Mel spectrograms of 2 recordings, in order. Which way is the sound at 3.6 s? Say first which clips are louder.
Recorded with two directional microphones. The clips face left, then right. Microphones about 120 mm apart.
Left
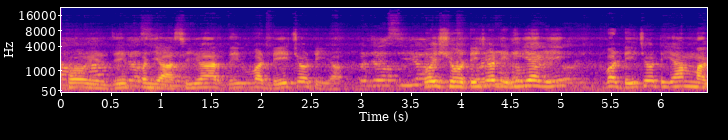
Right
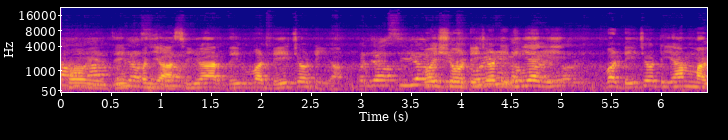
Left 6 dB; 10° right (ahead or behind).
